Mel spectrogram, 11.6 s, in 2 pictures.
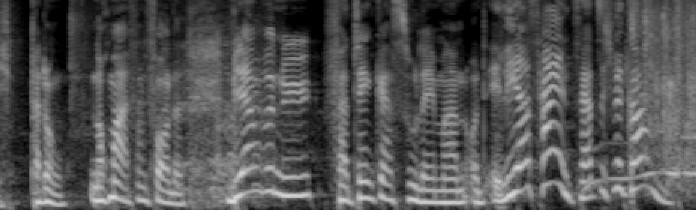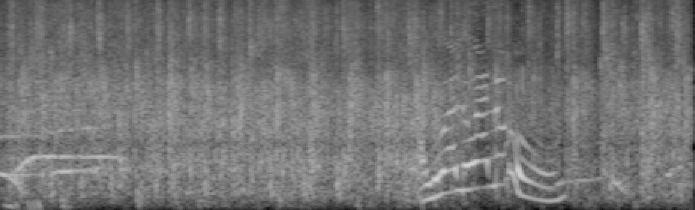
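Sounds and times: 
speech: 0:00.0 - 0:06.6, 0:09.3 - 0:10.7
studio audience applause welcoming arriving guests: 0:05.2 - 0:11.5.

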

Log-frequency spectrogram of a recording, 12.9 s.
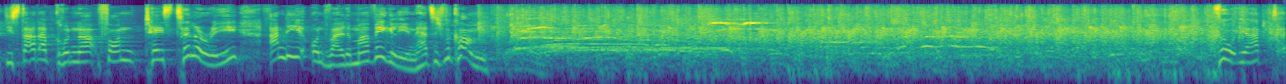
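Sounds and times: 
speech: 0:00.0 - 0:06.1, 0:12.3 - 0:12.8
loud sustained audience applause: 0:04.9 - 0:12.8
faint audience cheers and whoops: 0:05.1 - 0:10.3.

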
